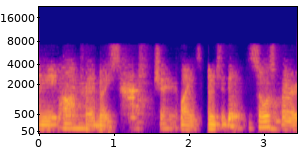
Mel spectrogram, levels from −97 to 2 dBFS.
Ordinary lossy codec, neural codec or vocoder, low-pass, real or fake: MP3, 64 kbps; codec, 44.1 kHz, 0.9 kbps, DAC; 7.2 kHz; fake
